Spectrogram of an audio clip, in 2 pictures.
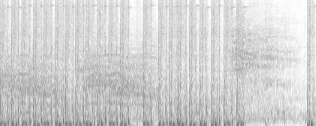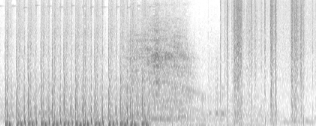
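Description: Rapid bursts of automatic gunfire from the Crashland VR shooter game, loud and close, with short pauses between volleys and a brief whooshing effect before a final spray.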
